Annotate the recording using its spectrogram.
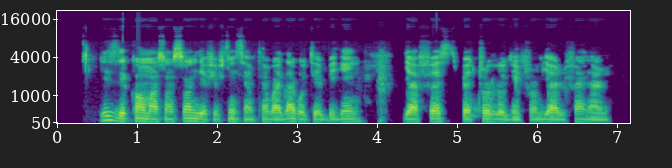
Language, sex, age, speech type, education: Nigerian Pidgin, male, 15-29, spontaneous, tertiary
